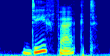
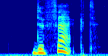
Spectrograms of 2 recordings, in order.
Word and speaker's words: defect: Like word four, word six has two pronunciations, defect and defect. Which pronunciation you use depends on how the word functions in a sentence. Accordingly, if word six is being used as a noun, meaning an imperfection or flaw, it is pronounced defect. Defect.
